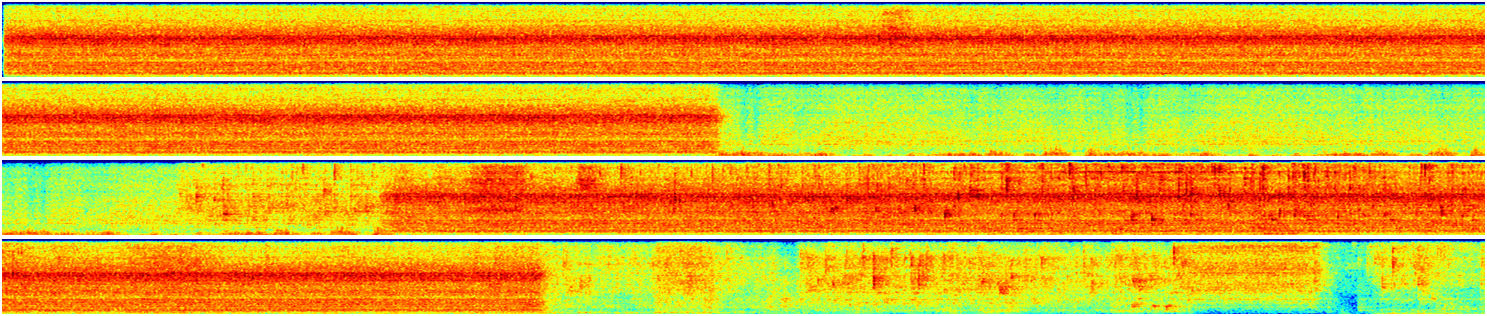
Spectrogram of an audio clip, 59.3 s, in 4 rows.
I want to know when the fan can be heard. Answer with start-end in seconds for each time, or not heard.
0.0-49.9.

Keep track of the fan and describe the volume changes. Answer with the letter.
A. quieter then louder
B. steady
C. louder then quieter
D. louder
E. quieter
B.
